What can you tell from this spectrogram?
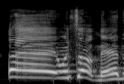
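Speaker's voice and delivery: high bright eager hello; overly friendly greeting. Retold or imitated. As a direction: sound extra nice to a stranger. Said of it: "I'm trying to be nice".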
